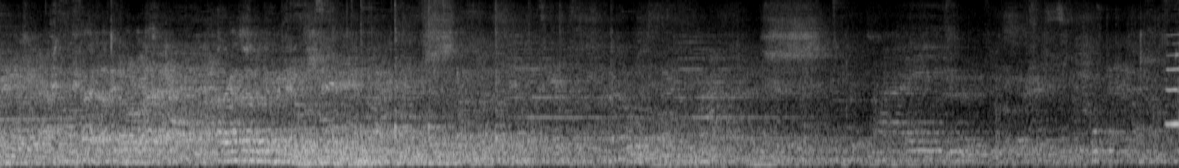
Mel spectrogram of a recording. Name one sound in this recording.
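A flute plays a soft melody.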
